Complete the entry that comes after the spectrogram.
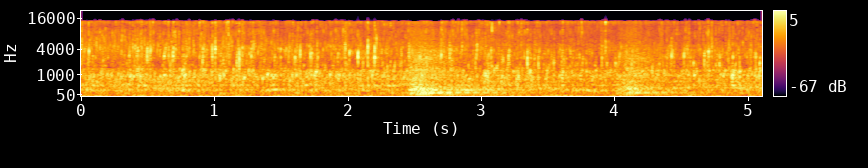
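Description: Mutton curry bubbling in a pot on the boil: a dense run of small pops over a steady hiss. A low hum swells in twice, about halfway through and again near the end.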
